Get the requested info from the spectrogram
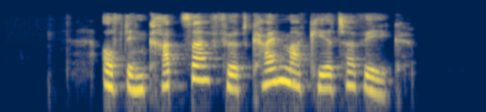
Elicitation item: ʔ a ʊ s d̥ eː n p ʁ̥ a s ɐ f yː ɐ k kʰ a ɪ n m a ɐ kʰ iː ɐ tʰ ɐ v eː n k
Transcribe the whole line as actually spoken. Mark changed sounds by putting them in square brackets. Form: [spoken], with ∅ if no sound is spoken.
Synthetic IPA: ʔ a ʊ [f] d̥ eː n [k] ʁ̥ a [t͡s] ɐ f yː ɐ [t] kʰ a ɪ n m a ɐ kʰ iː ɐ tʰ ɐ v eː [∅] k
